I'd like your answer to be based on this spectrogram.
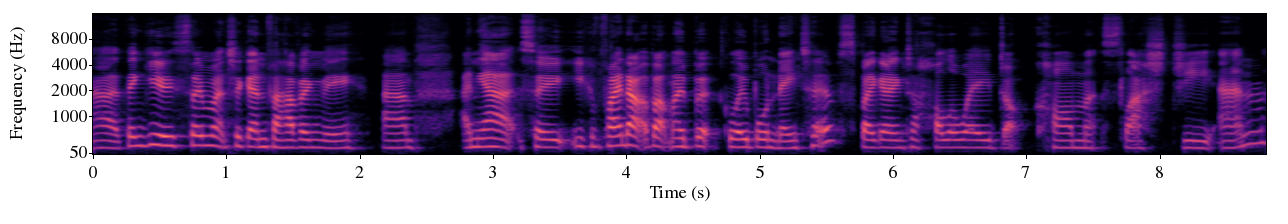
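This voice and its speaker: In a British accent, a woman speaks at a moderate pace with a bright, sharp tone in a very clean recording with a silent background. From UK, Iranian family. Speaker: author and remote work advocate. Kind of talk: interview. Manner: hesitant fillers, frequent ums.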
